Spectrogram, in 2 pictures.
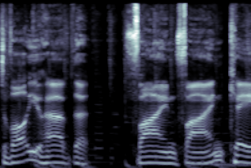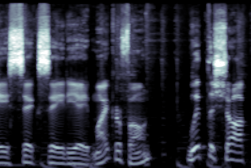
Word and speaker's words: FiFine: And just as a disclaimer, fine, fine. Yes, that is the proper way to say it.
